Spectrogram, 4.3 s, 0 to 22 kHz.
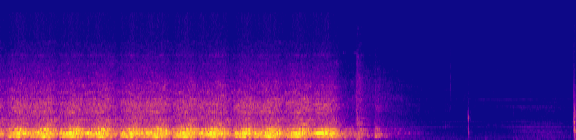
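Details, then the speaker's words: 2013 Mitsubishi FUSO FG with 4P10 engine and CP4 high-pressure pump: starter cranks in even beats for nearly three seconds without catching while fuel pours out of a leak, bleeding off rail pressure. Cranking no-start from fuel leak. "Well, that's interesting. That fuel is just pouring out of there and I had absolutely no clue."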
